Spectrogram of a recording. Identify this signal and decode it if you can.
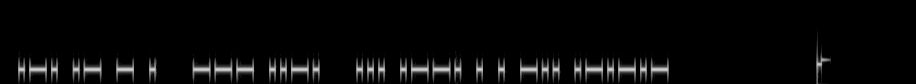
Morse code, heard as a keyed tone, about 22 wpm, 700 Hz. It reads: RATE OF SPEED.
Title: Sentences from Top 1000 Words - Review Part 5 - 22wpm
